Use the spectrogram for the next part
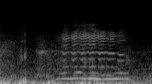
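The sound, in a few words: goat bleating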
